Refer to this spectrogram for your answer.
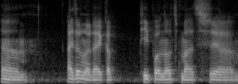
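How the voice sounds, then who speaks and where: A man with a very deep, low pitch, a Japanese accent, monotone, flat intonation and a moderate pace. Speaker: IT worker. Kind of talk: interview. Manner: halting.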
